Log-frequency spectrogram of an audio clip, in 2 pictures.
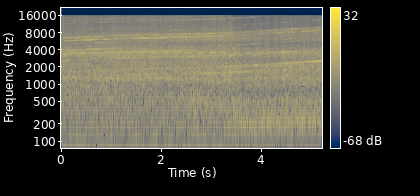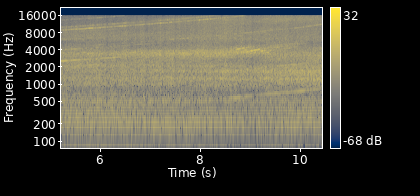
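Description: Rolls-Royce Tornado APU gas turbine in a modified Robinson R22 spooling up on its automatic start: a steady jet-engine rush with several whines slowly rising in pitch as it grows a little louder. The turbine is accelerating after light-off, a start the pilot judges very good.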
